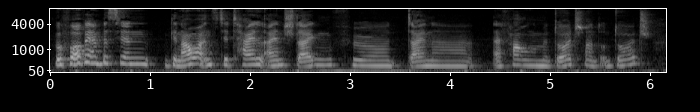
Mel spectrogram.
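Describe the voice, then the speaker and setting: A woman hosting an interview, friendly and laughing often, asking questions at an unhurried pace. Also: a little high, fairly even intonation, a bit bright. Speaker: interview host. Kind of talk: casual interview chat.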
